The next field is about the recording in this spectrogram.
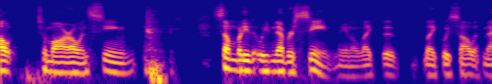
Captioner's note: laughs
